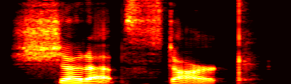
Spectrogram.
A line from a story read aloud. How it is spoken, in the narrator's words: Steve growled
